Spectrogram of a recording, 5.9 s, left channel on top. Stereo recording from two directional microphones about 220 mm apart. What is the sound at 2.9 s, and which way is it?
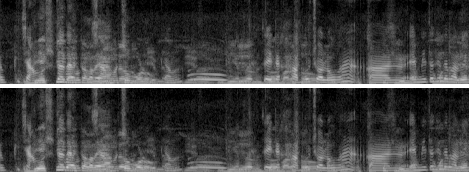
Speech, 45° right (ahead or behind).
